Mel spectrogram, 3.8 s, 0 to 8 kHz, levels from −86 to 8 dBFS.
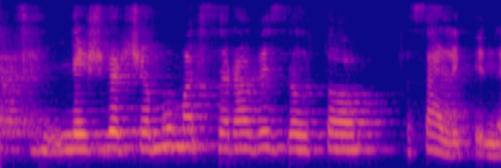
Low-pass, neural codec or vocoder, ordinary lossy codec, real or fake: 7.2 kHz; none; AAC, 48 kbps; real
